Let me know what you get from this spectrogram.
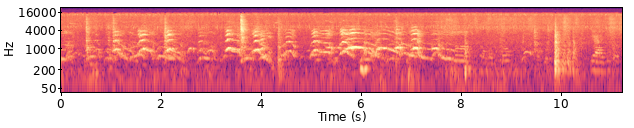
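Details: A chorus of dogs, the 'athletes', clamours during gruel feeding in a kitchen, January 20, 2017: quick bending yips and longer wavering howls crowd together, broken by clanks and a few spoken words.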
